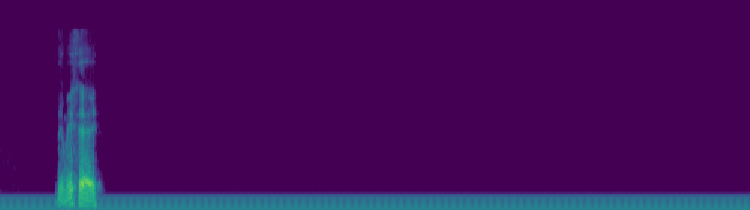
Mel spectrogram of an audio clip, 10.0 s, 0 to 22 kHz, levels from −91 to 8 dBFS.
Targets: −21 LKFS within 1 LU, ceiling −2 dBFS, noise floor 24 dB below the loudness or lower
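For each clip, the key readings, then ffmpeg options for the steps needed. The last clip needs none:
mains hum 60 Hz; hum harmonics up to 240 Hz; level of the hum −47 dBFS; integrated loudness −24.0 LKFS; sample peak −8.0 dBFS; target loudness −21.0 LKFS
→ -af "bandreject=frequency=60:width_type=h:width=4,bandreject=frequency=120:width_type=h:width=4,bandreject=frequency=180:width_type=h:width=4,bandreject=frequency=240:width_type=h:width=4"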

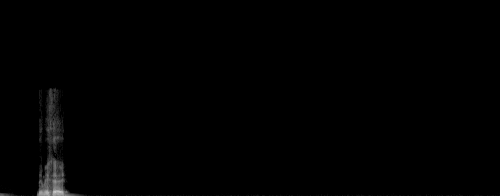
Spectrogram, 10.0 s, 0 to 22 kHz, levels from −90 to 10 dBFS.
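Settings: mains hum none found; integrated loudness −23.5 LKFS; sample peak −8.0 dBFS; target loudness −21.0 LKFS
→ -af "volume=2.5dB"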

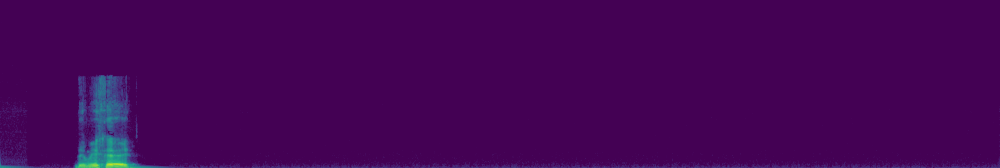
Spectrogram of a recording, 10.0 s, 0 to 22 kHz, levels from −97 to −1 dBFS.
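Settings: integrated loudness −21.0 LKFS; sample peak −5.5 dBFS; background noise floor −84 dBFS

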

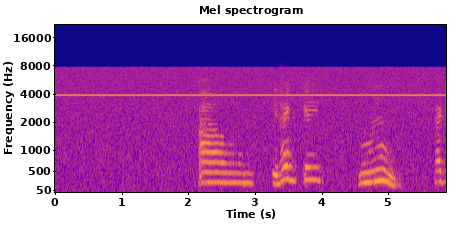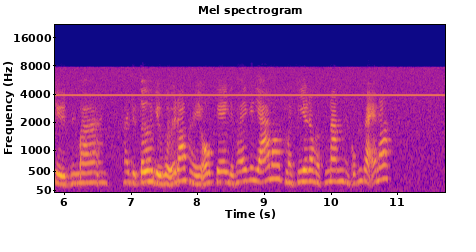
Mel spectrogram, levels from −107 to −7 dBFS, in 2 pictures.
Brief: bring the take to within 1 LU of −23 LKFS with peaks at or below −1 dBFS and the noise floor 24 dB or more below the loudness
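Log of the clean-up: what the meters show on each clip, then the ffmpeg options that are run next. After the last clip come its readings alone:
interfering tone 3,900 Hz; level of the tone −37 dBFS; background noise floor −40 dBFS; target noise floor −56 dBFS; integrated loudness −31.5 LKFS; sample peak −14.5 dBFS; target loudness −23.0 LKFS
→ -af "bandreject=frequency=3900:width=30"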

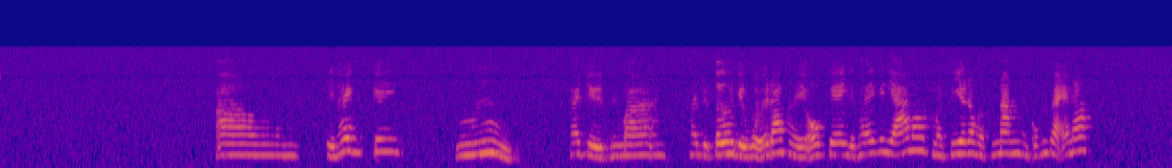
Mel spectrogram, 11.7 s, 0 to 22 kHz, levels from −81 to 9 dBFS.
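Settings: interfering tone none found; background noise floor −52 dBFS; target noise floor −56 dBFS
→ -af "afftdn=noise_reduction=6:noise_floor=-52"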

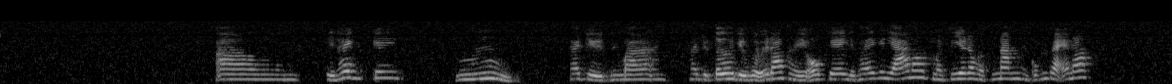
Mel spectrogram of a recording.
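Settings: background noise floor −56 dBFS; integrated loudness −32.0 LKFS; sample peak −15.0 dBFS; target loudness −23.0 LKFS
→ -af "volume=9dB"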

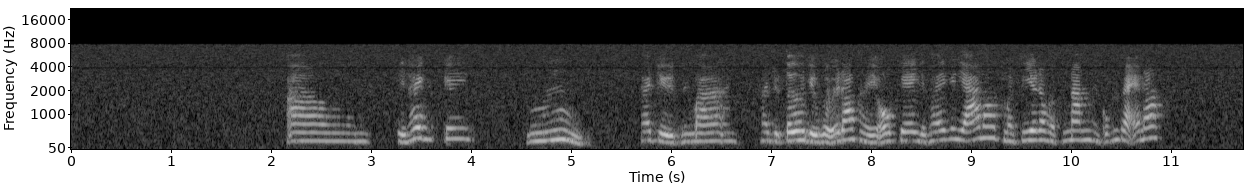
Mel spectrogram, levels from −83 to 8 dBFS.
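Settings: integrated loudness −23.0 LKFS; sample peak −6.0 dBFS; background noise floor −47 dBFS

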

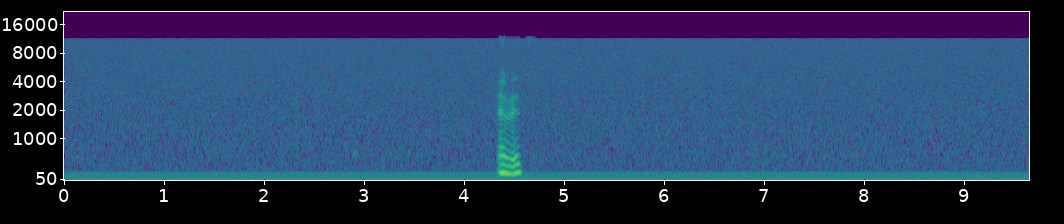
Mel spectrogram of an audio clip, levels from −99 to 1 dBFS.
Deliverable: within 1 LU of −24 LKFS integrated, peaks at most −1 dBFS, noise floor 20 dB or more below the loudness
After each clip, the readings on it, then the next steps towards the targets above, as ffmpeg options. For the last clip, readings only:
mains hum 60 Hz; hum harmonics up to 180 Hz; level of the hum −47 dBFS; background noise floor −46 dBFS; target noise floor −59 dBFS; integrated loudness −38.5 LKFS; sample peak −11.0 dBFS; target loudness −24.0 LKFS
→ -af "bandreject=frequency=60:width_type=h:width=4,bandreject=frequency=120:width_type=h:width=4,bandreject=frequency=180:width_type=h:width=4"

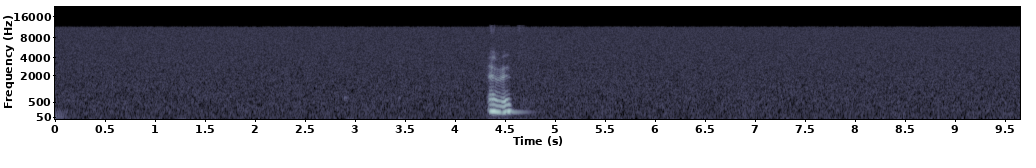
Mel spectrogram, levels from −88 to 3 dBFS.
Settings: mains hum none found; background noise floor −48 dBFS; target noise floor −59 dBFS
→ -af "afftdn=noise_reduction=11:noise_floor=-48"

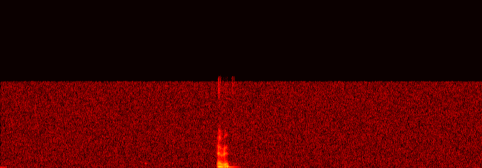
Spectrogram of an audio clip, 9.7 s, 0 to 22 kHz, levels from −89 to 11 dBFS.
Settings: background noise floor −55 dBFS; integrated loudness −28.5 LKFS; sample peak −10.5 dBFS; target loudness −24.0 LKFS
→ -af "volume=4.5dB"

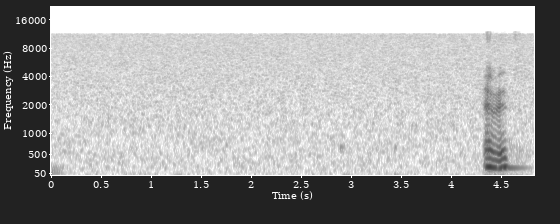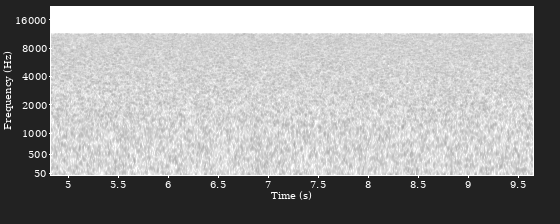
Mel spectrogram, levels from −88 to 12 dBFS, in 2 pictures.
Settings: integrated loudness −24.0 LKFS; sample peak −6.0 dBFS; background noise floor −50 dBFS

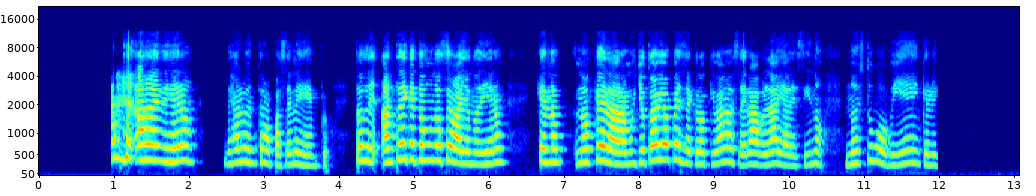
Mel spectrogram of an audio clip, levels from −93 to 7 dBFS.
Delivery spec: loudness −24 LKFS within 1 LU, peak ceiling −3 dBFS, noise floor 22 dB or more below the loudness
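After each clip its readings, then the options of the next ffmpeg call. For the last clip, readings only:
integrated loudness −28.0 LKFS; sample peak −10.5 dBFS; target loudness −24.0 LKFS
→ -af "volume=4dB"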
